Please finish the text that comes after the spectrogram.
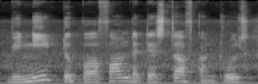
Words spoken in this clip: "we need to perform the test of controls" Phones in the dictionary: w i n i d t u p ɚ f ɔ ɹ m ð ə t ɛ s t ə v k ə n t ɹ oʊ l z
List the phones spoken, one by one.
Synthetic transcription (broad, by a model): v i n i d t u p ɚ f ɔ ɹ m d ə t ɛ s t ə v k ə n t ɹ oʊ l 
